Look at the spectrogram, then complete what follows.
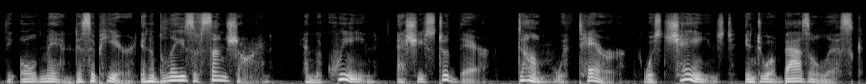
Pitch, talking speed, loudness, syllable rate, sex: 125 Hz, 165 wpm, -17 LUFS, 4.8 syllables/s, female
